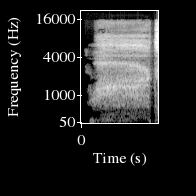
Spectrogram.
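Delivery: a breathless, whispered what; shocked into a whisper; stunned whisper. Retold or imitated. Isis stunned by the confession.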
